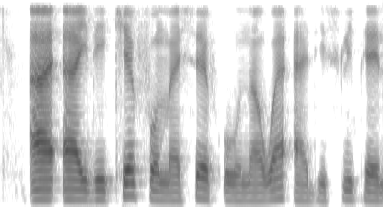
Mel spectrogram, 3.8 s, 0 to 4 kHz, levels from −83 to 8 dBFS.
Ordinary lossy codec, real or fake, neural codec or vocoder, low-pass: none; real; none; 3.6 kHz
